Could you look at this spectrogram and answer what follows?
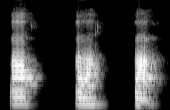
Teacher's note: The B in English tends to have less aspiration, less as a puff of air than a lot of other languages. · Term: B sound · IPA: /b/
